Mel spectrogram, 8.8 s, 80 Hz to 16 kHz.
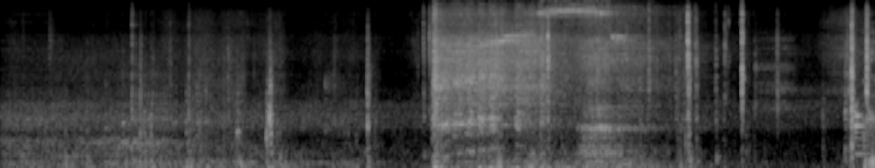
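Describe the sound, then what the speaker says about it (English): An Audi C5 Allroad with its fuel pump fuse missing is cranked: clicks and small mechanical noises first, then a loud starter churn of several seconds that fades back to quiet handling sounds, with no voices. "let's just try starting the car and see what happens."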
